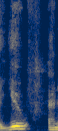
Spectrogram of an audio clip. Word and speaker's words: ua: Yep, because the H wasn't pronounced. It was ua.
